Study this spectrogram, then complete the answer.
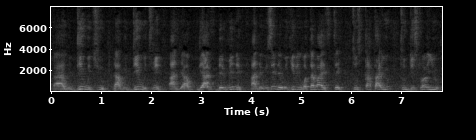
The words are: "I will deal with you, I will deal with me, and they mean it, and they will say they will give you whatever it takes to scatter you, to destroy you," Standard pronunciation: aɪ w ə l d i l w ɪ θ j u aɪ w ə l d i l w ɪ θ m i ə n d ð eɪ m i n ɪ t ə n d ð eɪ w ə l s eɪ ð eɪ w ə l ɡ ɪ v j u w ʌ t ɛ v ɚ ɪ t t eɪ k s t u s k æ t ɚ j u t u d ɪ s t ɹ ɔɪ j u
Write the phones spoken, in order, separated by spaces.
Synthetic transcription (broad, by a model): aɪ w ə l d i l w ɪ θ j u aɪ w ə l d i l w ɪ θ m i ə n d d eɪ m i n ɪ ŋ ə n d eɪ w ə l s eɪ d eɪ w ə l ɡ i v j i w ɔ t ɛ v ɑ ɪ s t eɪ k t u s k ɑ t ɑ j u t u d ɪ s t ɹ ɔɪ j u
